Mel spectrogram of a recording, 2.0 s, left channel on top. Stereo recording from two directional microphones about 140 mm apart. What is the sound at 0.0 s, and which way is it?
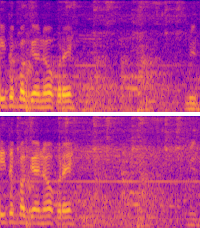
Speech, 25° left (ahead or behind).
